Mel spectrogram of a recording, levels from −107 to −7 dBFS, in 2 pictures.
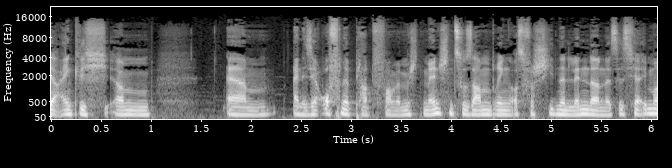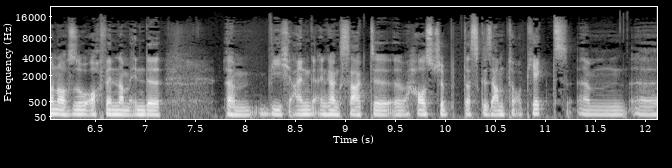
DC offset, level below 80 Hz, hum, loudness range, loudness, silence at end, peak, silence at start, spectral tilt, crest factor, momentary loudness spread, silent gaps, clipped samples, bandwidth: under 0.1%; -50 dBFS; none; 3 LU; -20 LUFS; 0 s; -2 dBFS; 0 s; -5 dB/octave; 18 dB; 8 LU; none; under 0.1%; 16.5 kHz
